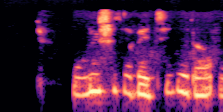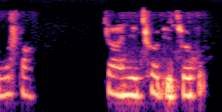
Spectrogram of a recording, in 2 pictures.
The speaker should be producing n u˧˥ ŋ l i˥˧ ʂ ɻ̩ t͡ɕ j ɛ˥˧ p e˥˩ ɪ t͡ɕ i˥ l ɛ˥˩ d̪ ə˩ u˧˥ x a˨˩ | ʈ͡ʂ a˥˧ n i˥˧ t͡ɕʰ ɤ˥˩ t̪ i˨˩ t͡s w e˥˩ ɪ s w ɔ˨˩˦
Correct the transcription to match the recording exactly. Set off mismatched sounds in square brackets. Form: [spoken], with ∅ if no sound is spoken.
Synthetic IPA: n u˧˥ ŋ l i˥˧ ʂ ɻ̩ t͡ɕ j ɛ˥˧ p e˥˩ ɪ t͡ɕ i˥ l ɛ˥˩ d̪ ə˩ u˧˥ [f] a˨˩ | ʈ͡ʂ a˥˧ n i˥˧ t͡ɕʰ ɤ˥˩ t̪ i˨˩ t͡s w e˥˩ ɪ [x] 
